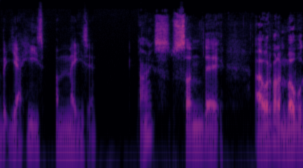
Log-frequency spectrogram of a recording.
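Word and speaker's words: Sondae: guy who is called Sunday um so it's said like like the like the name but it's spelled s o n d a e he's a young English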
